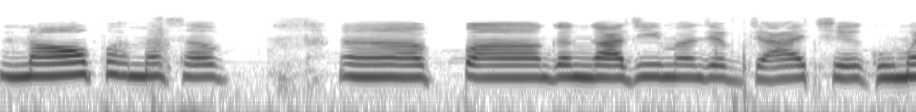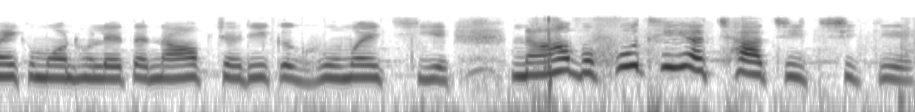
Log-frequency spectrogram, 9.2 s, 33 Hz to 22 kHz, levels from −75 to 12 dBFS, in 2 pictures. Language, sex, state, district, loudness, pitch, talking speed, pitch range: Angika, female, Bihar, Bhagalpur, -19 LUFS, 255 Hz, 190 wpm, 245-270 Hz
